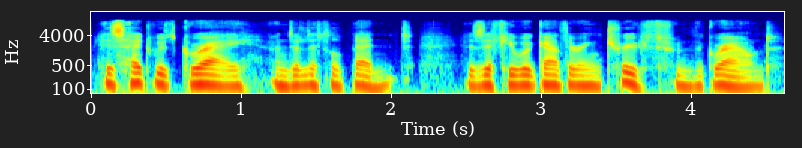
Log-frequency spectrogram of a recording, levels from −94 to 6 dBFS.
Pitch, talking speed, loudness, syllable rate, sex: 130 Hz, 220 wpm, -18 LUFS, 5.2 syllables/s, male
